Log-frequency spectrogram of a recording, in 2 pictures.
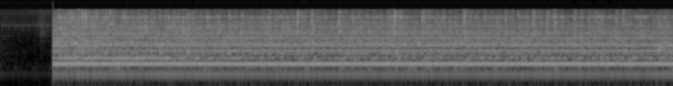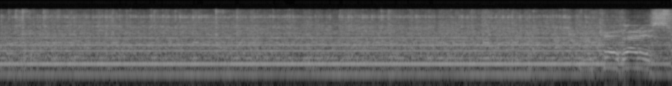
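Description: A drill bores through an aluminum rod set in the stock of a Woodman Arms Patriot muzzleloading rifle, a steady close whirring motor tone that runs unbroken after a sudden start.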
